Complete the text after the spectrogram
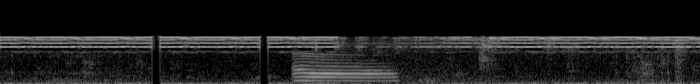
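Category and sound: signal or alarm, alarm going off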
